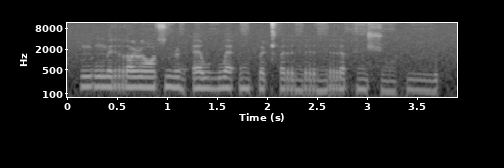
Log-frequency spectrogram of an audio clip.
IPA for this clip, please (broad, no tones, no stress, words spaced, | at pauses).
mʏŋ͡mʏrɔ ɭɔ̃ sṳɭə̤ ʔɛwṳ wɛʔɛ̤pɛ ʈʰərɛ̤rɛ̤rə hɛ̤ ʃɔ̤ pṳ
